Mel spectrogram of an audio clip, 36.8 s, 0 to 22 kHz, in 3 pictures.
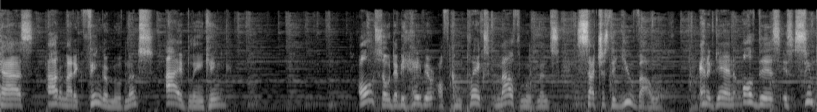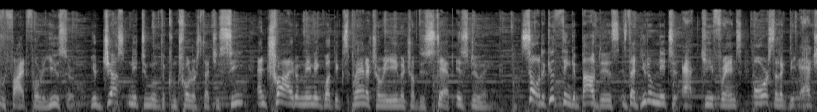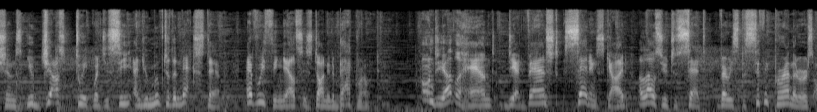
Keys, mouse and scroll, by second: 0.0-1.7 typing, 6.2-8.0 typing, 9.2-14.4 typing, 19.3 g, 20.1 KP_1, 22.0 KP_1, 22.2 g, 24.3 shift+KP_1, 25.1 g, 28.7 g, 29.1 g, 29.8 KP_1.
